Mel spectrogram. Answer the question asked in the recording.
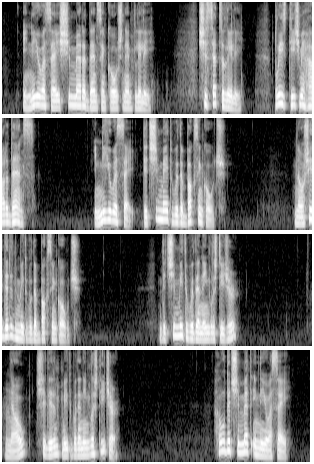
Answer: She met with a dancing coach.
